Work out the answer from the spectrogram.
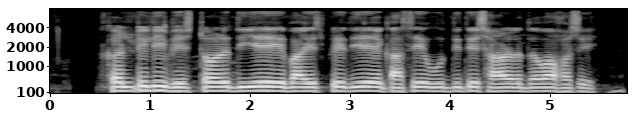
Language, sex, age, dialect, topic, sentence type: Bengali, male, <18, Rajbangshi, agriculture, statement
